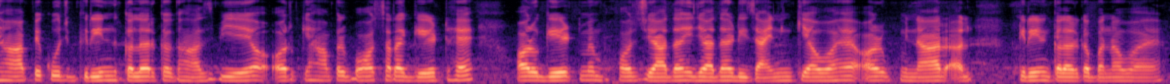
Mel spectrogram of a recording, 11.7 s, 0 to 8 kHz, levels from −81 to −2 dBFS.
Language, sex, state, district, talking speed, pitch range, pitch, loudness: Hindi, male, Bihar, Kishanganj, 180 wpm, 135-150 Hz, 140 Hz, -18 LUFS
